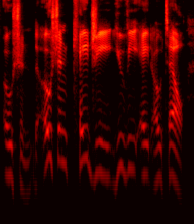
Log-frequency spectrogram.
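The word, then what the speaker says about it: Wouxun: It's actually pronounced Ocean.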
